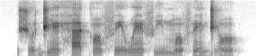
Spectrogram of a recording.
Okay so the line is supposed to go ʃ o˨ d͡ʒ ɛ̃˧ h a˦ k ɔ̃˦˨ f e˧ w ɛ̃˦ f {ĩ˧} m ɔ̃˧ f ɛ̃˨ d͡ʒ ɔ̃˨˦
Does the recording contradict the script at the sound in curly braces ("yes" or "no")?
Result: yes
